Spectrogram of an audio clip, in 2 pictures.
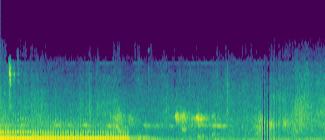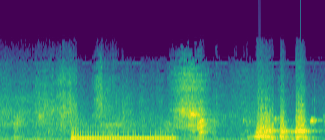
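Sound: telephone being dialed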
